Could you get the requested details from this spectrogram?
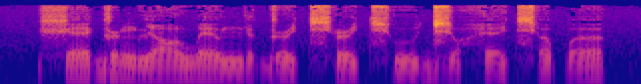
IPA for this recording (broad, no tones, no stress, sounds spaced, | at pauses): x ɛ ɡ ə˞ ŋ lʲ ɑ w ɛ ʊ̯ nʲ ʌ ɡ ə˞ t͡ɕʰ ə˞ t͡ɕʰ u d͡ʑ ɔ h ɛ t͡ɕʰ ʌ p ʌ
